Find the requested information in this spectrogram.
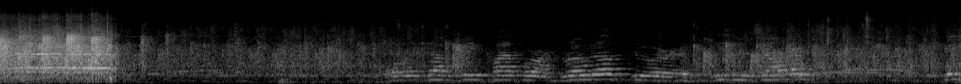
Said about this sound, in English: You guys remembered all of them. That was outstanding. Let's have one more big clap for our kids.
